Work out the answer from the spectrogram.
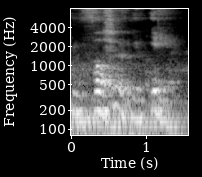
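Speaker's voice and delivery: mock angry shout at the apprentice; retold yell. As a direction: snap the insult like a stern master. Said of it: "yells at him".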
